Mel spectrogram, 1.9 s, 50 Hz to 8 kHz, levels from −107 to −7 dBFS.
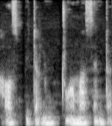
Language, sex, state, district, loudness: Hindi, male, Bihar, Muzaffarpur, -17 LUFS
